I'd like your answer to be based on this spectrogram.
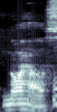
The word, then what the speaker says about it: Neuhaus: Neuhaus.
